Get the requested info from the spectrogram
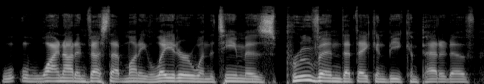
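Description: A man's voice: medium pitch, fairly even intonation, a little fast, clean tone, no room sound, clean studio sound. A man co-hosting a sports podcast in casual discussion, conversationally thinking aloud as he talks.

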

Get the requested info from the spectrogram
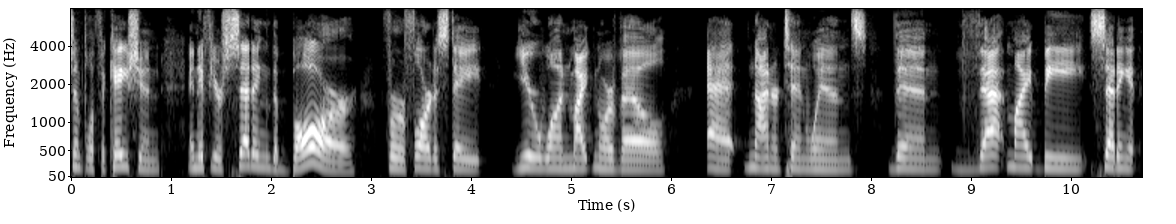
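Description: A man's voice: high-pitched, clear, resonant tone, no echo, studio quality. A man hosting a sports podcast, talking things through casually and often restarting his words. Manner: rambling, repeats words while thinking.

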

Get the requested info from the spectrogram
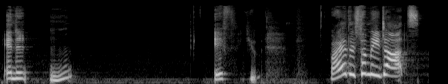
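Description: A woman's voice: extremely high pitch, very animated, measured pace, a bit bright. A woman host reading show announcements who keeps breaking into giggles. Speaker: podcast host reading the outro. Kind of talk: reading announcements, blooper takes.

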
